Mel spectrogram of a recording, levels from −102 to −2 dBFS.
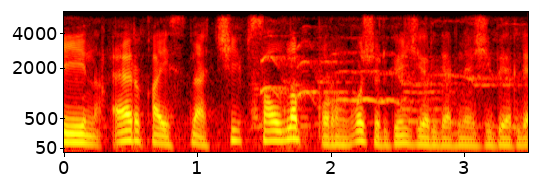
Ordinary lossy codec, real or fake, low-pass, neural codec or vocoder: Opus, 64 kbps; real; 5.4 kHz; none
